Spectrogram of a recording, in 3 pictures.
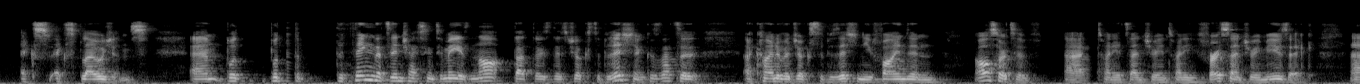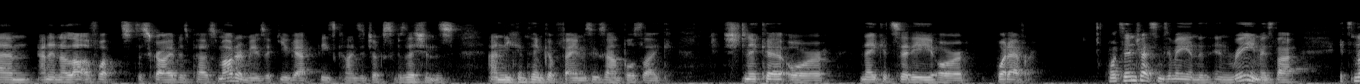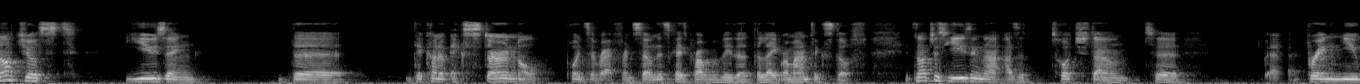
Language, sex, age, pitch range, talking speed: English, male, 20-39, 105-135 Hz, 165 wpm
